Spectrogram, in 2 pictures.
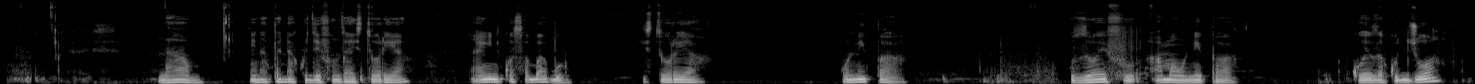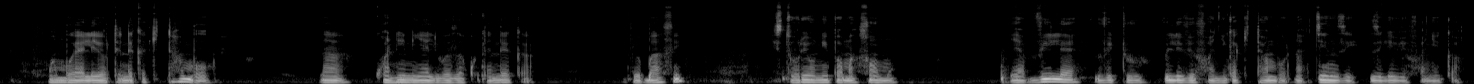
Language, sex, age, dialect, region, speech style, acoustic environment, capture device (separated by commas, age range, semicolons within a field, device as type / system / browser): Swahili, male, 18-24, Kenya - Mombasa, Kenya, focused, silence, mobile / Linux / Chrome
